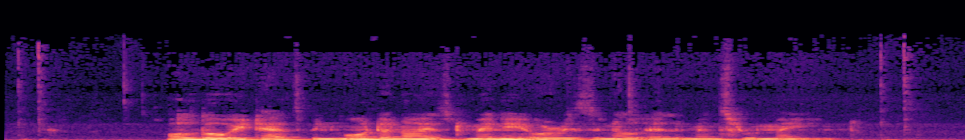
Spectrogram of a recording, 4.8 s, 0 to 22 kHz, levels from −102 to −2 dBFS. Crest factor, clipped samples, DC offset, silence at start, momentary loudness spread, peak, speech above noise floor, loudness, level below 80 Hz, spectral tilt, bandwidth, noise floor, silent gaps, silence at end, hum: 16 dB; under 0.1%; under 0.1%; 0.85 s; 9 LU; -6 dBFS; 32 dB; -20 LUFS; -44 dBFS; -9.5 dB/octave; 4.5 kHz; -51 dBFS; none; 0.35 s; none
